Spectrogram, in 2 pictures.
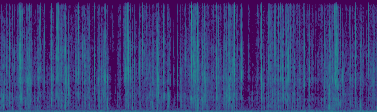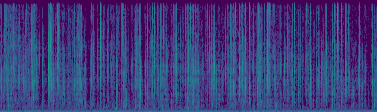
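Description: A small clear plastic bag full of shiny sequins is squeezed and crinkled between both hands with long nails, the sequins shifting inside. The result is a quiet, continuous stream of bright, dense crinkling and rustling with tiny crisp clicks, over a faint steady low hum.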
